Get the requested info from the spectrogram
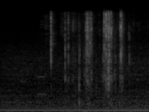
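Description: A plastic bag of clear plastic sewing-machine bobbins being squeezed in the hand: a run of sharp crinkles starting about a second in, loudest near the end, over a low steady hum.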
